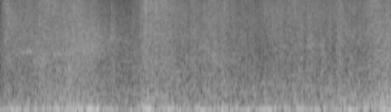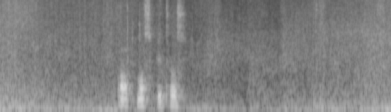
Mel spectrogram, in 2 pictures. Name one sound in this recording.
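Heavy gunfire and explosions rumble and crackle.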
